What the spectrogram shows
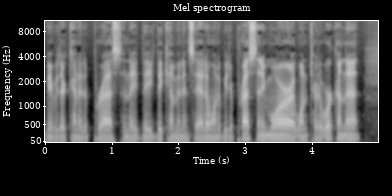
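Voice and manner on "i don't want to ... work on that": ordinary talk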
